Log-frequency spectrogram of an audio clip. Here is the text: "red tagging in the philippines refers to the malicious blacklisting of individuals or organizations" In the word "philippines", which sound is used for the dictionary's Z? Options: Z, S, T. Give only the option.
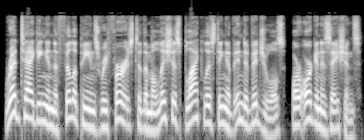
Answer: Z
